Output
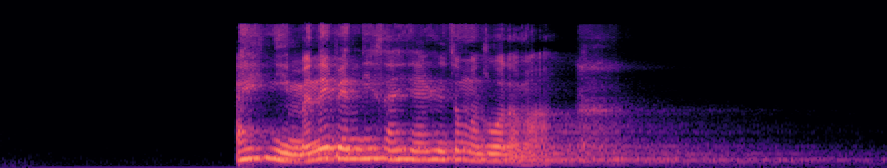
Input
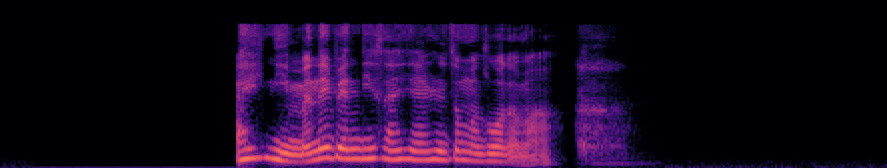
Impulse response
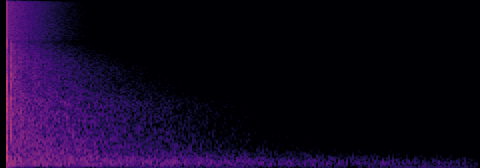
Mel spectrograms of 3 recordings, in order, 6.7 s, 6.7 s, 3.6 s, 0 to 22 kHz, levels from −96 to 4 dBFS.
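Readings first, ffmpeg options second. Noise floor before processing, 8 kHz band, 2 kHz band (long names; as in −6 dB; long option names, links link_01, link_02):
below −85 dBFS, +7.0 dB, +7.5 dB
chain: -filter_complex "[0:a]asplit=2[link_01][link_02];[1:a]atrim=start_sample=2205,adelay=63[link_03];[link_02][link_03]afir=irnorm=-1:irlink=0,volume=-16dB[link_04];[link_01][link_04]amix=inputs=2:normalize=0,volume=7dB"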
